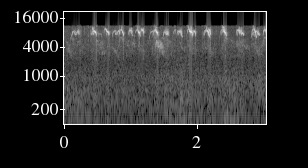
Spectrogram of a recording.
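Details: European serin at a wild nest during spring 2018: insistent, very high, squeaky chirps repeated roughly four times per second in an uneven rhythm, over faint background hiss.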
